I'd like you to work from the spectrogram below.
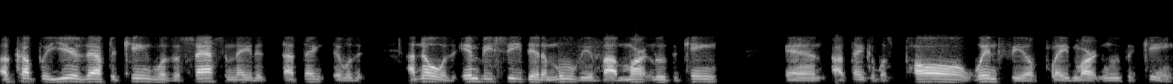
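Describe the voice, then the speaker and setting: A man with an American accent, medium pitch, moderate pace, fairly even intonation and big swings in loudness. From Texas, Houston (Fifth Ward). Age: 60s. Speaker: interview guest, community elder. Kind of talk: life story interview. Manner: halting, many repetitions and fillers.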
